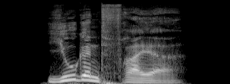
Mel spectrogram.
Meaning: inflection of jugendfrei: 1. strong/mixed nominative masculine singular 2. strong genitive/dative feminine singular 3. strong genitive plural
- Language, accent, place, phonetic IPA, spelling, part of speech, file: German, Germany, Berlin, [ˈjuːɡn̩tˌfʁaɪ̯ɐ], jugendfreier, adjective, De-jugendfreier.ogg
